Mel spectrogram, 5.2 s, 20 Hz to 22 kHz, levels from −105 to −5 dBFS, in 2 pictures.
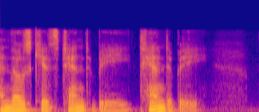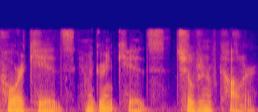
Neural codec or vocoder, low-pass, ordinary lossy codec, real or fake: none; 7.2 kHz; AAC, 32 kbps; real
